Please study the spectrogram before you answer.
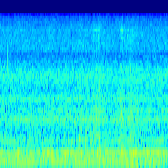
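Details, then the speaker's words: Scrapyard optical drive too weak to manage on its own, helped along by hand: quiet, steady hum and even whir, disc spinning and reading normally. It started working on its own, but the drive still needs attention and may be recoverable. "this drive works okay that's crazy oh I didn't do anything it did it all by itself it's healing itself"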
